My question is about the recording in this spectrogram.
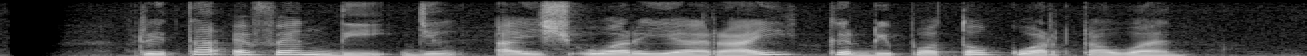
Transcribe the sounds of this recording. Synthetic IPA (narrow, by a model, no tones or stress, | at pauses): rit̪aʔɛfɛndid͡ʒɨŋʔaiʃwaɾiaɾajkɨrdipɔt̪ɔkuwart̪awan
